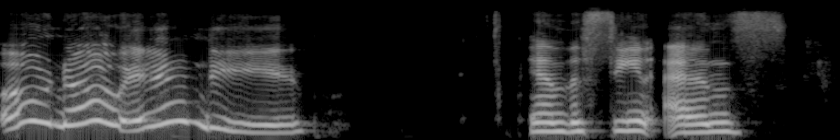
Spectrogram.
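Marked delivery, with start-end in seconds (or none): 0.0-1.5 very high, feigned astonishment. Retelling a tv scene where a character feigns surprise to andy; faking surprise. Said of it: "Tries to act surprised".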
